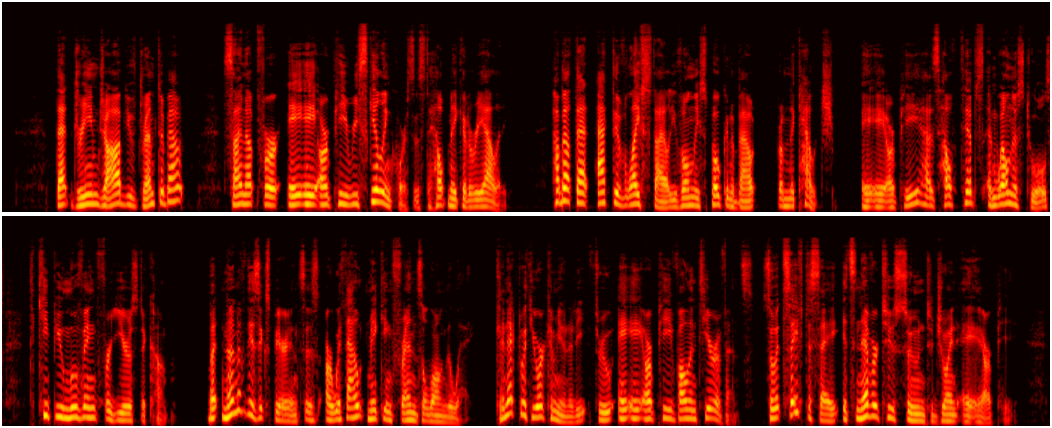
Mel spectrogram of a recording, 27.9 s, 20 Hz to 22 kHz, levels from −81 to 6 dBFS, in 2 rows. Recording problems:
none

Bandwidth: 14.5 kHz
